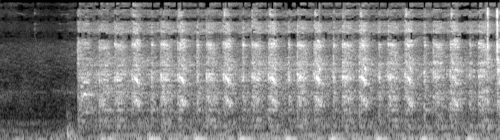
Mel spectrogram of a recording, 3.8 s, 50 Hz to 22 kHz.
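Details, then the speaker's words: 2009 Kawasaki KLX250S, long-sitting, after replacing a cracked 20 A fuse; spark present: steady starter cranking about three pulses a second that never catches; suspected flooding or bad gas, carburetor thought gummed, needing cleaning. "It won't turn over all the way though. It won't crank all the way. We're thinking that it's probably just flooded or there's some bad gas in it."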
